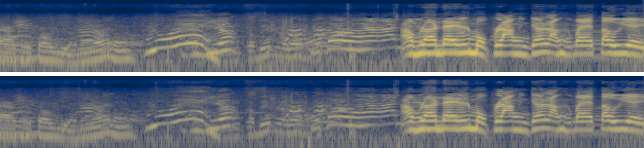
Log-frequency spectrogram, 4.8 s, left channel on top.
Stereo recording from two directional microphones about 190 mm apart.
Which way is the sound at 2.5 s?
25° left (ahead or behind).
